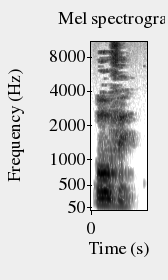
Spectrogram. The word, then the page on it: furnace: /ˈfɝnɪs/; /ˈfɜːnɪs/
